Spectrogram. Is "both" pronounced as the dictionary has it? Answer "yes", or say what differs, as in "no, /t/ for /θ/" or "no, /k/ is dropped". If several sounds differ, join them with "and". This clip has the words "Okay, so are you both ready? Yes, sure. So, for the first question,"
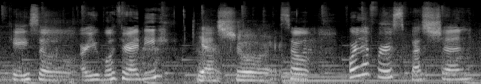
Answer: yes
